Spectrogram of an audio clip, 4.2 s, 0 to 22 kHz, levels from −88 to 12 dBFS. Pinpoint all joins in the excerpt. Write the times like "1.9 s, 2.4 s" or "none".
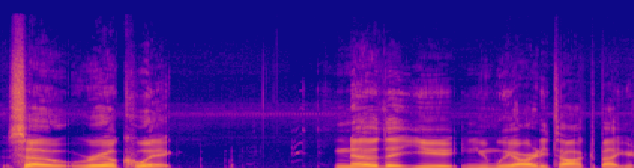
2.2 s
